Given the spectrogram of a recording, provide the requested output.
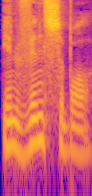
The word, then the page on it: invincible: American English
